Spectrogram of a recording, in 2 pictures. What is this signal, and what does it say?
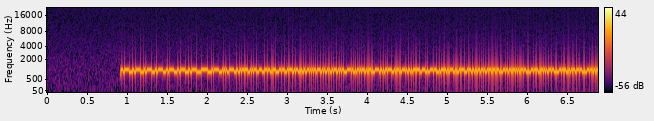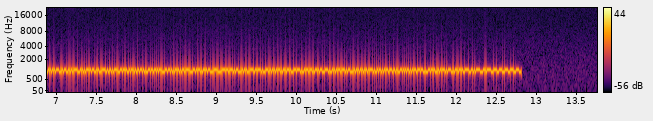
NAVTEX (SITOR-B), 100 baud, 170 Hz shift, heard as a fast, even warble, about 1000 Hz centre. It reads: ZCZC KL87 NAV WARNING 28. WRECK IN PSN 10-52N 120-32E. WIDE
